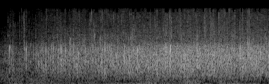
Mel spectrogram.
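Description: Steady audience applause for a contestant after a total score of 31 points, a dense, crackling wash of many hands clapping at an even, sustained loudness with no voices standing out.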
